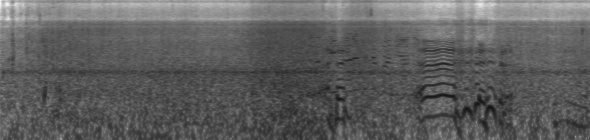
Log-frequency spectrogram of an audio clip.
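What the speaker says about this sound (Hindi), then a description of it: "समुंदर की लहरों से बाहर जाती हुई मम्मू" Waves wash and surge steadily close by, a broad roar of surf, with people talking and calling out over it in the second half.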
